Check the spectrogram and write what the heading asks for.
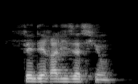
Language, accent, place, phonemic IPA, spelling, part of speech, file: French, France, Lyon, /fe.de.ʁa.li.za.sjɔ̃/, fédéralisation, noun, LL-Q150 (fra)-fédéralisation.wav
- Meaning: federalization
